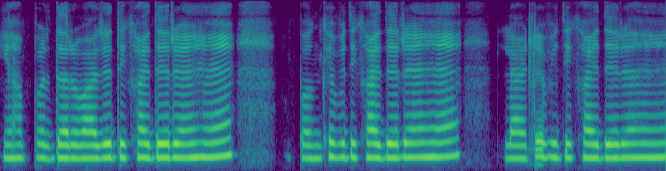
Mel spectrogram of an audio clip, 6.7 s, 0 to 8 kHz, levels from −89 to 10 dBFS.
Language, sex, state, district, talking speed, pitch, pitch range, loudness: Hindi, female, Jharkhand, Palamu, 170 wpm, 245 Hz, 235-250 Hz, -14 LUFS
